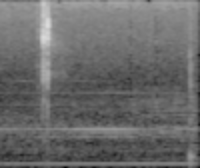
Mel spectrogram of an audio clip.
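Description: Quiet room tone: a steady low hum with a fainter, higher steady tone over background hiss, broken by one small click about half a second in.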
